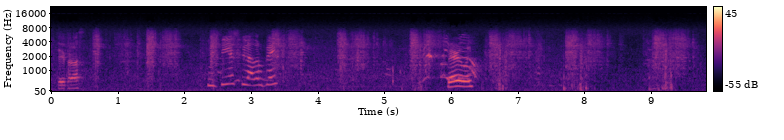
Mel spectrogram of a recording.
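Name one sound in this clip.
A trampoline mat creaks and thumps as a young man bounces on it.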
